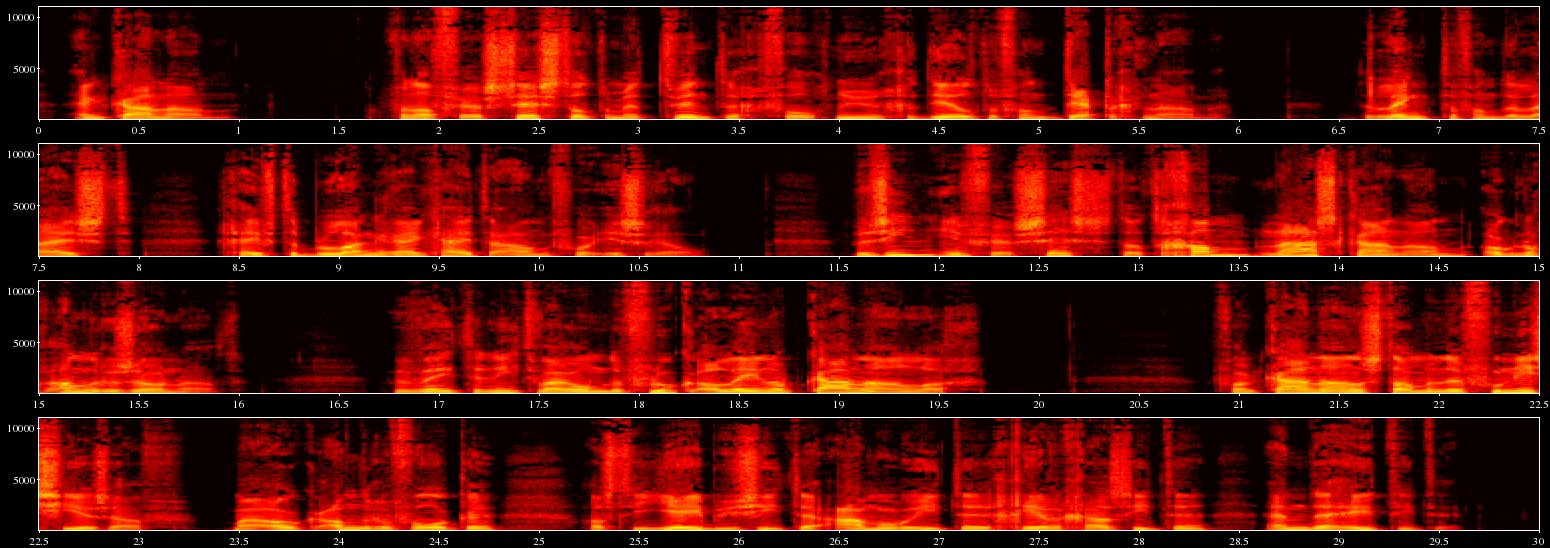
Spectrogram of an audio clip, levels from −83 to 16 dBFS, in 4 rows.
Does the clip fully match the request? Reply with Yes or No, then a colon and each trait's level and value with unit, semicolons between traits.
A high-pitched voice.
No: low, 130 Hz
